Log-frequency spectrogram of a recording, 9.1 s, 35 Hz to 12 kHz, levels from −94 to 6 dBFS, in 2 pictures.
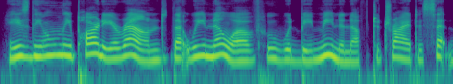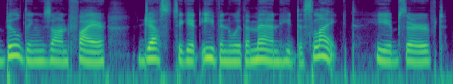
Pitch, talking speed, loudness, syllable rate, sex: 205 Hz, 210 wpm, -18 LUFS, 5.0 syllables/s, female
